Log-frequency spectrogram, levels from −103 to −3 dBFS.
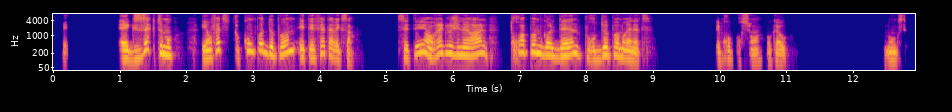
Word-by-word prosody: E - - -12 0.8
exactement 160 - +3 0.4
et 125 - +3
en 130 - +3
fait, 270 - 0
c - - -16
te - - -12
compote 245 -1 +1
de 185 -3 +5
pommes 190 +9 +2
était 140 -1 -1
faite 195 +7 -4
avec 125 -5 0
ça. - - -7 0.6
C'était 190 +10 -1
en 170 - +4
règle 200 +6 0
générale, 175 +2 +1 0.3
3 215 0 -1
pommes 215 -1 +2
golden 170 +2 +3
pour 130 -5 -6
2 175 +8 +4
pommes 165 -2 0
rainettes. 120 -7 -1 1.0
Les - - -6
proportions 90 - -10
hein, 95 - -16
au 105 - -11
cas 95 - -2
où. 85 - -9 1.4
Donc 110 -1 -3
c - - -14
170 Hz, 155 wpm, -23 LUFS, 135-200 Hz, 1.4 s, de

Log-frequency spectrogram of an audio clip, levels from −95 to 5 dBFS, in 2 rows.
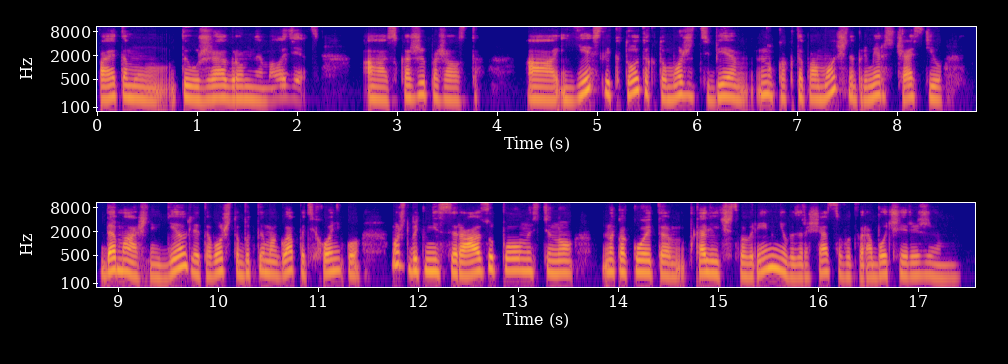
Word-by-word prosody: Поэтому 170 -1 -1
ты 180 - +2
уже 165 0 +1
огромная 165 -2 -1
молодец. 165 +3 -7 0.6
А 160 -1 0
скажи, 180 +7 -2
пожалуйста, 160 -4 -6 0.5
а 160 -1 +3
есть 210 - 0
ли 215 - +2
кто-то, 230 +4 0
кто 170 - -5
может 190 +2 -2
тебе, 180 +2 -2
м, 175 -2 -4
ну, 210 0 -2
как-то 175 0 -5
помочь, 170 - 0
например, 180 +2 -2
с - - -10
частью 170 -1 -2 0.3
домашних 170 -8 +4
дел 220 - +5
для 175 - -1
того, 165 +4 +1
чтобы 175 -3 -4
ты - - -4
могла 180 +3 +2
потихоньку, 190 +3 -1 0.3
может 305 -5 0
быть 205 0 +1
не 200 -1 +4
сразу 185 +5 +6
полностью, 205 -3 0
но 185 0 +1 0.3
на 195 - 0
какое-то, 185 -2 +2
м, 160 - -4
количество 180 -2 +1
времени 200 +7 +2
возвращаться, 155 +4 -3
вот, 155 -1 -7
в - - -3
рабочий 160 +2 -1
режим? 155 -3 -7
175 Hz, 155 wpm, -24 LUFS, 160-195 Hz, 0.6 s, сразу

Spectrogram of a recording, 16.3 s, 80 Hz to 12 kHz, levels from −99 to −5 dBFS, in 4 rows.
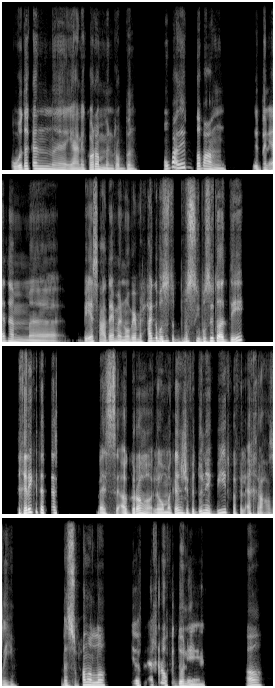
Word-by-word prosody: وده 140 +11 +1
كان 195 -4 -1
يعني 120 -5 -2
كرم 160 +5 0
من 110 -2 -2
ربنا. 105 +2 -4 0.4
وبعدين 255 +8 -1
طبعًا 175 - -1 0.4
البني 140 +5 -3
آدم 140 -9 -2 0.7
بيسعى 125 -2 0
دايمًا 140 +2 +1
إن 120 - +1
هو 130 - +2
بيعمل 140 0 +1
حاجة 180 +5 +2
بسيطة، 165 0 +2
بُصي، 145 +7 0
بسيطة 175 +6 +5
قد 140 -3 +3
إيه 215 - +3 0.7
تخلّيكِ 225 +8 +6
تبتسمي، 205 -3 +1 0.6
بس 110 0 0
أجرها 120 +2 +3
لو 110 0 +2
ما 110 -1 +3
كانش 175 - +3
في 145 - -11
الدنيا 155 +7 +3
كبير، 180 - -1
ففي 130 - -4
الآخرة - - -3
عظيم. 115 -1 -6 0.7
بس 125 - 0
سبحان 150 +8 +1
الله، 180 -1 +3 0.4
يبقى 155 0 0
في - - -37
الآخرة 170 - -4
وفي 155 -1 -5
الدنيا 135 -3 +1
يعني. 110 0 -1 0.6
آه. 175 +1 0
145 Hz, 160 wpm, -23 LUFS, 120-180 Hz, 0.7 s, تخلّيكِ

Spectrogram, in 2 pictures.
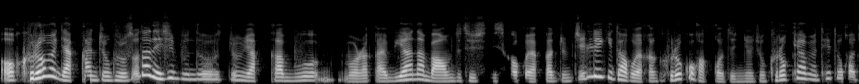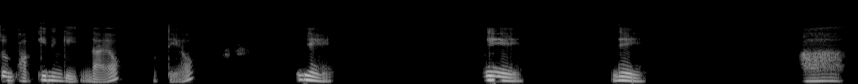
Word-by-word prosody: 어 - - +6
그러면 305 - +7
약간 195 +2 +2
좀 190 -1 -1
그 180 -2 +1
쏟아내신 295 - +4
분도 230 - -2
좀 190 - -4
약간 165 +1 +1
무 185 +2 -1 0.2
뭐랄까요. 140 -3 -1
미안한 210 +7 +3
마음도 150 0 +3
들 155 0 -8
수도 150 - -15
있을 150 - -17
것 145 - -1
같고 145 - -1
약간 145 +1 -1
좀 150 +1 -9
찔리기도 335 - +2
하고 165 -7 +4
약간 145 +1 -2
그럴 205 +8 +1
거 - - +1
같거든요. 135 -3 -6
좀 145 +2 -10
그렇게 215 - -1
하면 235 -6 0
태도가 270 - -4
좀 195 -2 -8
바뀌는 170 +4 -8
게 - - -10
있나요? - - -10 0.3
어때요? - - -15 1.0
네. 200 -7 -4 1.5
네. 175 -6 -3 0.9
네. 165 -6 -5 1.5
아. 155 +1 -11
175 Hz, 270 characters per minute, -21 LUFS, 150-215 Hz, 1.5 s, 그러면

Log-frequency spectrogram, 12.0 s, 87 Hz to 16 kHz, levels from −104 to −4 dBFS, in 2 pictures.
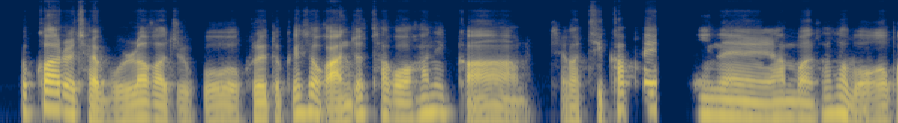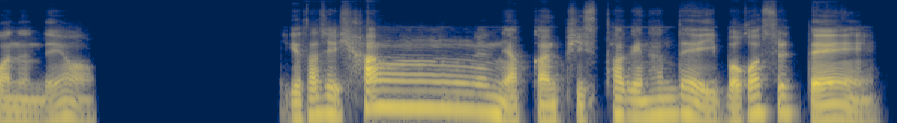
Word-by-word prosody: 효과를 150 -2 +5
잘 120 - +2
몰라 85 +7 +1
가지고 90 -1 -3
그래도 105 -2 -1
계속 140 +3 0
안 95 - +7
좋다고 110 -6 0
하니까 95 - -2
제가 90 +1 -6
디카페인을 120 -9 -2
한번 110 -2 -1
사서 130 +1 -2
먹어 80 0 -2
봤는데요. 80 +2 -5 1.2
이게 105 +1 -3
사실 130 +4 0
향은 170 -5 +2
약간 95 +1 0
비슷하긴 115 +4 -2
한데 125 -2 0
이 85 -2 -2
먹었을 135 - 0
때 95 - +2
110 Hz, 285 characters per minute, -25 LUFS, 90-135 Hz, 1.2 s, 안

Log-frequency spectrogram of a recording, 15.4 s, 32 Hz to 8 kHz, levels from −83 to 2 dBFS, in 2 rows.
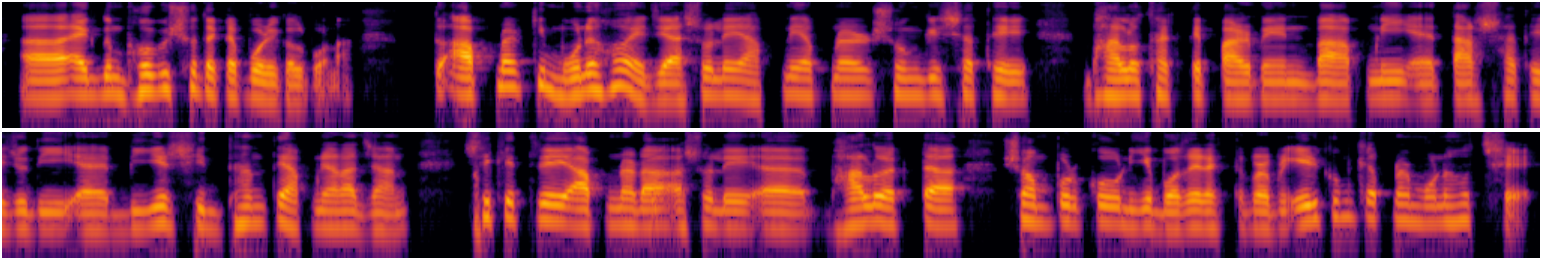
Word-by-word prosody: আ - - +5 0.2
একদম 150 +2 -1
ভবিষ্যত 175 +2 +1
একটা 135 - +1
পরিকল্পনা। 110 -4 -1 0.4
তো - - -1
আপনার 145 +7 +1
কি - - -1
মনে 155 +5 +4
হয় 200 -7 +3
যে 120 - +3
আসলে 145 +4 -2
আপনি 150 +5 -7
আপনার 140 0 -1 0.2
সঙ্গীর 145 -1 -4
সাথে, 140 -1 -1 0.5
ভালো 140 0 +5
থাকতে 140 - -2
পারবেন? 125 0 +3
বা 125 - +6
আপনি 130 0 -5 0.2
এ - - -2
তার 115 -1 +2
সাথে 130 -1 -7
যদি 120 -1 -4 0.2
এ - - +2 0.2
বিয়ের 140 +4 -1
সিদ্ধান্তে 150 +4 -5
আপনারা 130 -1 -1
যান 110 -2 -3 0.4
সেক্ষেত্রে 190 -1 -1 0.2
আপনারা 145 -1 0
আসলে 130 -1 -4 0.2
এ - - +4 0.3
ভালো 145 +4 +4
একটা - - +2 0.4
সম্পর্ক 160 -2 -1 0.2
নিয়ে 140 +1 -2
বজায় 130 +2 +3
রাখতে 125 0 -8
পারবেন। 125 0 +1
এইরকম 180 +4 0
কি - - -15
আপনার 175 -2 -4
মনে 160 +1 -4
হচ্ছে? 470 - -5
140 Hz, 180 wpm, -23 LUFS, 130-160 Hz, 0.5 s, বা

